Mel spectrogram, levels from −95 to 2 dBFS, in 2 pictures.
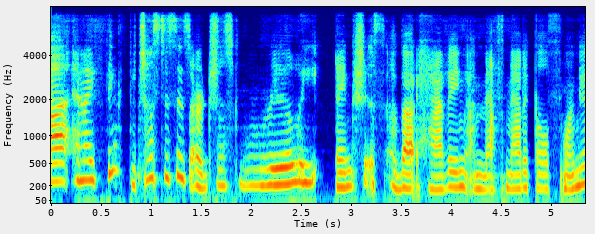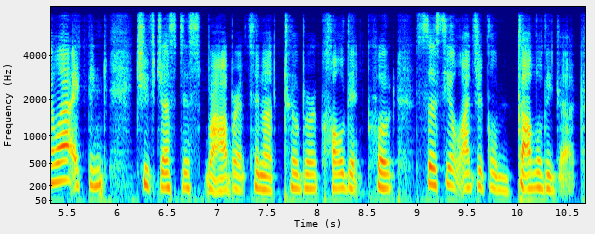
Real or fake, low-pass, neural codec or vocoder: fake; 7.2 kHz; codec, 24 kHz, 1 kbps, SNAC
